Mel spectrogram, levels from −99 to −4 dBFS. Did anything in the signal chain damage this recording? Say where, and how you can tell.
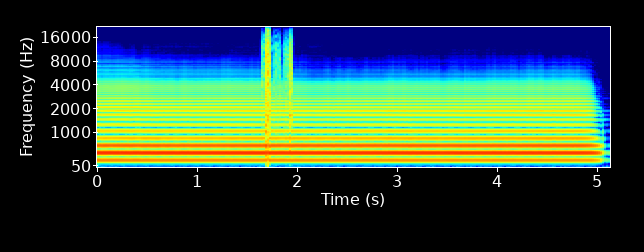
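Yes: cable scratch noise from 1.64 to 1.97 s, in the analogue wiring. A dense, ragged burst of scratching sits over the music there, only a little below it. The likely cause is a worn cable or connector being moved, its contact resistance fluctuating rapidly.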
